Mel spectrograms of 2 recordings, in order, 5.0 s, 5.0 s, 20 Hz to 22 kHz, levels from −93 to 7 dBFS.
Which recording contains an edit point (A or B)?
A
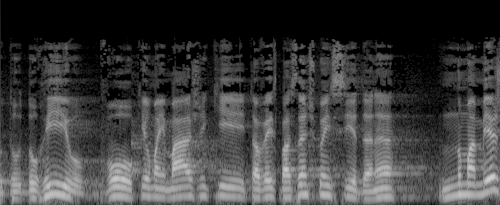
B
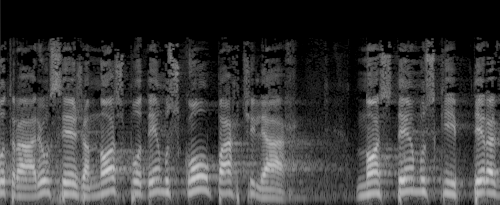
A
